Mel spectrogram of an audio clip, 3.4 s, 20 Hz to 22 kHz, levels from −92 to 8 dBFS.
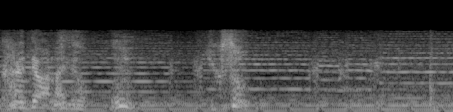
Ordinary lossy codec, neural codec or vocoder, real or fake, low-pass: none; none; real; 7.2 kHz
